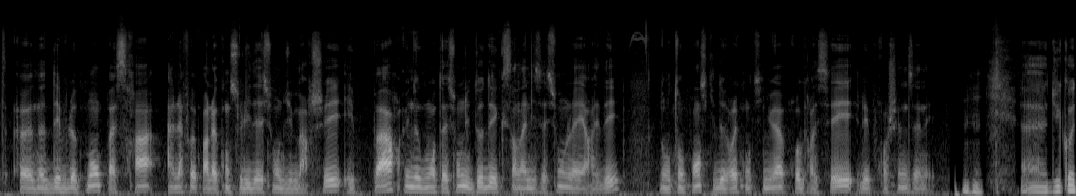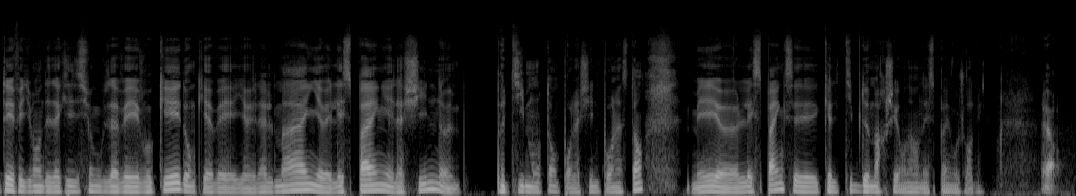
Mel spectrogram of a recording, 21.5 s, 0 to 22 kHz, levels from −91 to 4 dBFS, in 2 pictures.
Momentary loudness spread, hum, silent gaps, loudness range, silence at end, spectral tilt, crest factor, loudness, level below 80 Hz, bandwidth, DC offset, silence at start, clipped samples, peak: 11 LU; none; none; 5 LU; 0.15 s; -7.5 dB/octave; 18 dB; -36 LUFS; -56 dBFS; 12 kHz; under 0.1%; 0.05 s; under 0.1%; -16 dBFS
